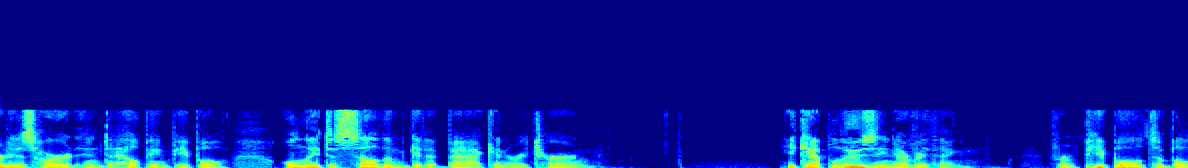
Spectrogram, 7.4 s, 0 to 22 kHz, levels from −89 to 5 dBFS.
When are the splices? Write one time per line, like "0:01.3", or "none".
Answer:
none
